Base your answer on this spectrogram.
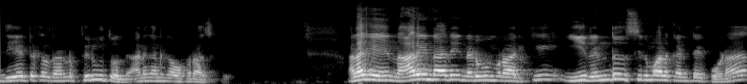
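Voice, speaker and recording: A man's voice: high-pitched, a little mellow. A man presents conversational news commentary and analysis, stressing points emphatically and repeating phrases. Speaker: presenter of a film news channel.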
